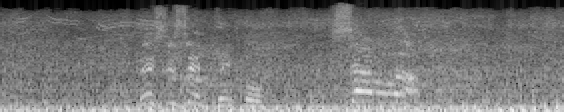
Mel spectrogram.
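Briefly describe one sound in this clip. A gruff man shouts loudly nearby.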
